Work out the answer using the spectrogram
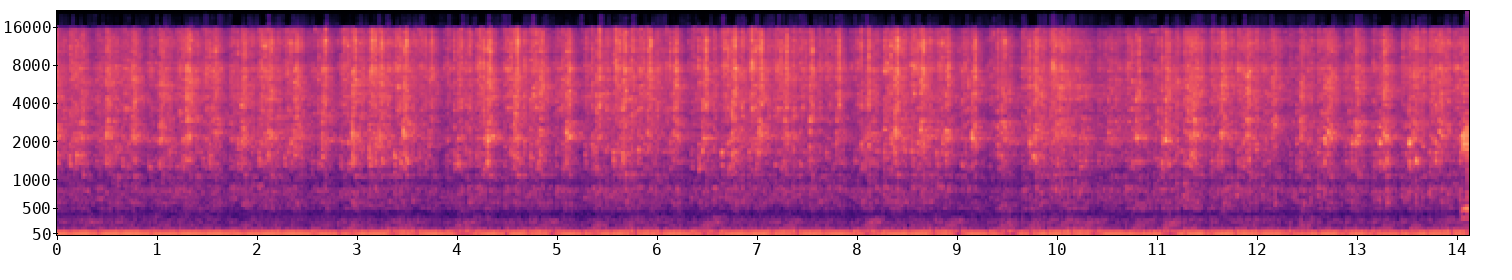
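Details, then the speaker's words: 1930 Ford Model A with a 283 small-block Chevy, parked since 1973, idling with the exhaust removed: deep, loud, raspy unmuffled bark at a steady rate through the old cast manifolds, sounding truck-like. Loud exhaust from open manifolds. "All right. That's uh that's a bit noisier. [Music] As expected,"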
